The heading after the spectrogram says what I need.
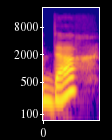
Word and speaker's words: Liichtebuerger Daag: It's called Liichtebuerger Daag, or Daag, or Daach in the Greiweldenger.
